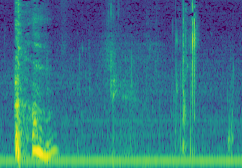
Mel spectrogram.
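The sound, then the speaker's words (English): Someone takes a quick sip and a gurgling swallow of a refreshing cold drink, followed by a few faint mouth clicks over a steady low electrical hum. “I'm going to just turn to my refreshing cold drink here.”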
